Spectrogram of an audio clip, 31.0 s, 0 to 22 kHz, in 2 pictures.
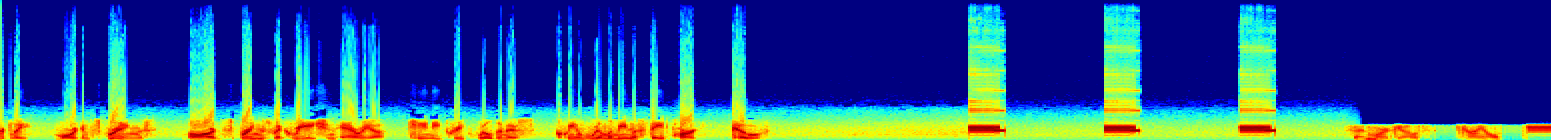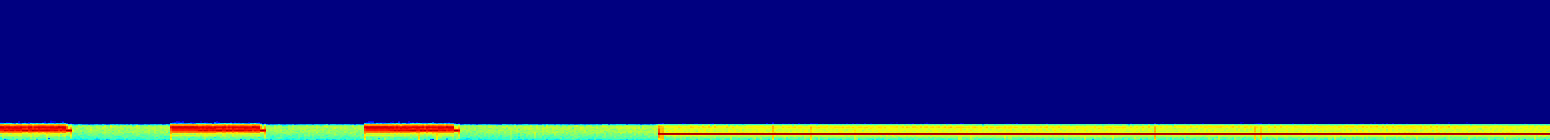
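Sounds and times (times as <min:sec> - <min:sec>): screechy digital data bursts: 0:09.7 - 0:10.1, 0:11.0 - 0:11.4, 0:12.4 - 0:12.8, 0:15.2 - 0:16.2, 0:17.2 - 0:18.2, 0:19.2 - 0:20.1
steady alarm tone: 0:09.7 - 0:10.1, 0:11.0 - 0:11.5, 0:12.4 - 0:12.8, 0:15.2 - 0:16.2, 0:17.2 - 0:18.2, 0:19.2 - 0:20.1.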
